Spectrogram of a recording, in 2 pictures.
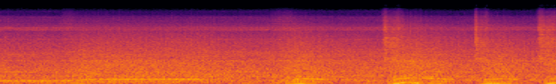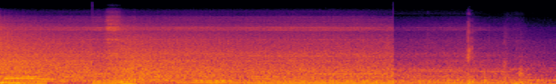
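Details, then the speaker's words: Classic Ford Falcon: catches and settles to a steady idle, then picks up cleanly on each blip and drops back evenly. Normal idle and throttle response. "if I blip the throttle now good enough for me"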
